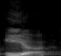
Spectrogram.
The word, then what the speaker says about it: Oia: O-I-A? – In brackets, I wrote Ia. So that's how you would say it, but it's spelled O-I-A.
